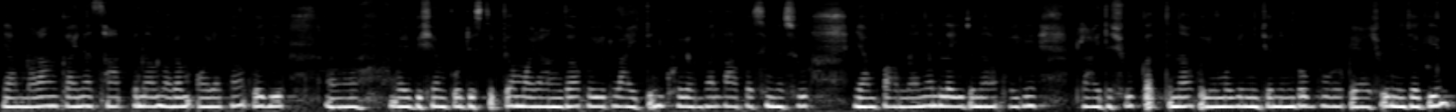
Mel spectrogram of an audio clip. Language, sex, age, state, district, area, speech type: Manipuri, female, 30-45, Manipur, Bishnupur, rural, spontaneous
